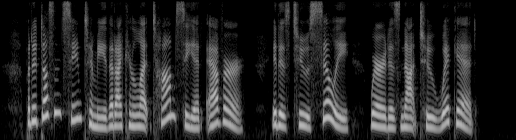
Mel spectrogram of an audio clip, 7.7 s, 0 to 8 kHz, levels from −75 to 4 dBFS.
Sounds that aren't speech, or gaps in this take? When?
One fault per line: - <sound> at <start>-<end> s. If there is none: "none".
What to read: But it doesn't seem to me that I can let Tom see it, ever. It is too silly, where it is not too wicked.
none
